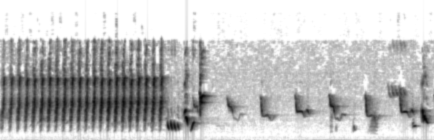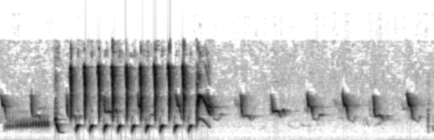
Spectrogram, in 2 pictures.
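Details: Nightingale in a springtime forest of Cologne, Germany: a long buzzy rattling trill lasting nearly two seconds, a string of short clipped notes, then a rapid rattle of repeated notes and more chips, over a faint low hum.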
